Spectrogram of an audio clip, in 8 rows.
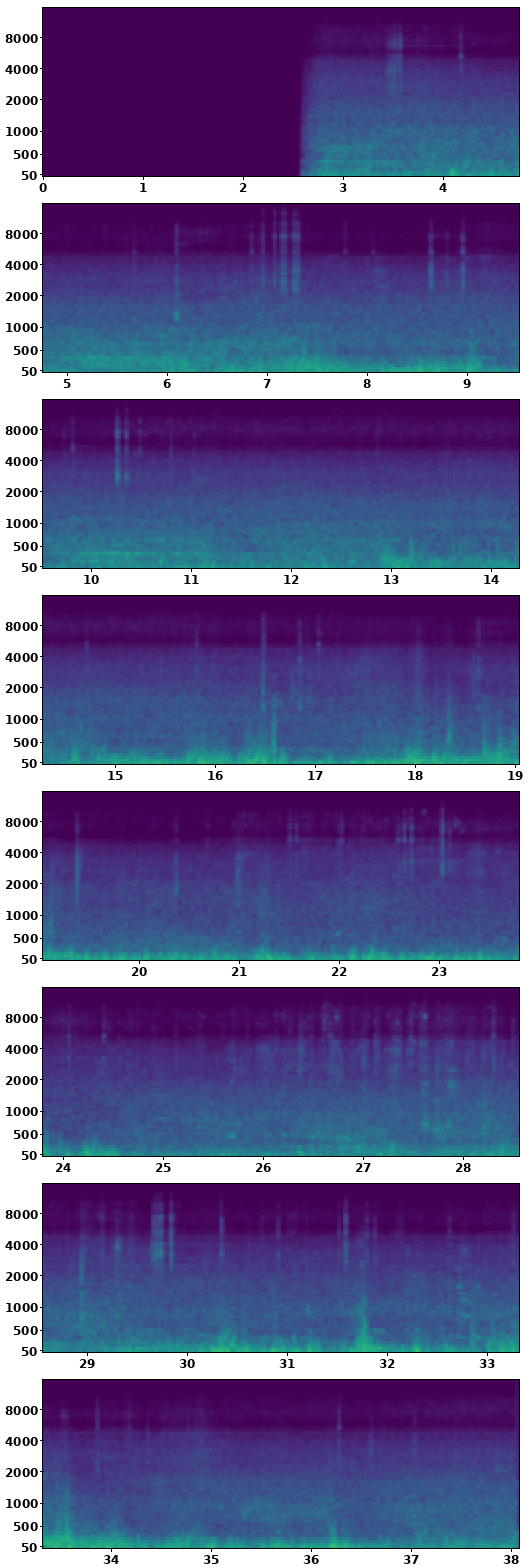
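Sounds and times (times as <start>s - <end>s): bicycle tyre rumble: 2.6s - 38.0s
wind rush: 2.6s - 38.0s.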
